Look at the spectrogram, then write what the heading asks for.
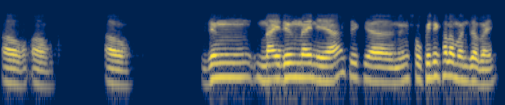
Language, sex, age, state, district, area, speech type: Bodo, male, 18-30, Assam, Chirang, rural, conversation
